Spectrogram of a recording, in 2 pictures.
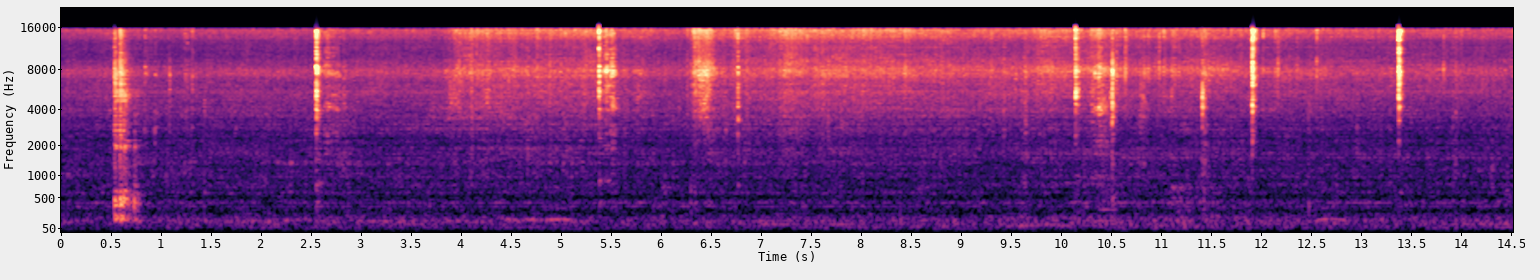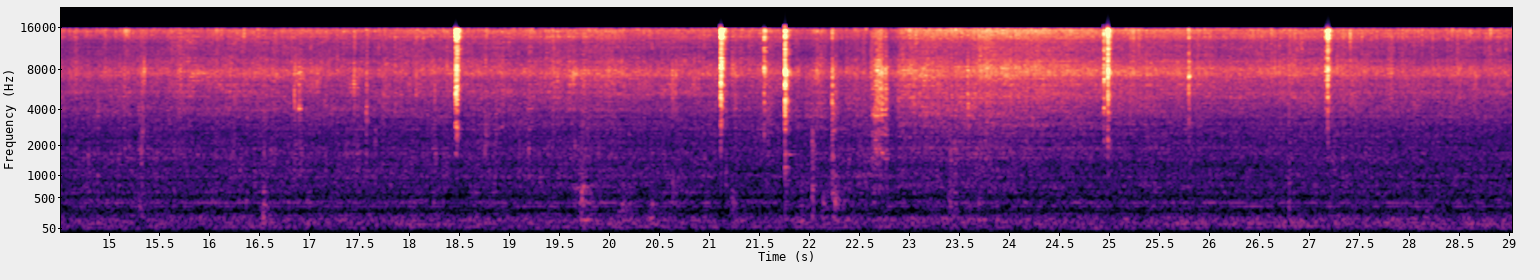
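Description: Pork and potato chunks sizzling in a metal wok, with metal tongs clicking and scraping against the pan as the pieces are turned. Sharp taps come every second or two, the loudest about half a second in.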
